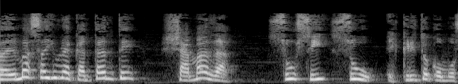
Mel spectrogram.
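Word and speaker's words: Siouxsie Sioux: Que yo de hecho me enteré que además de ella, que es Susie Sue, como se pronuncia, toda la vida dije Siuxi.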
